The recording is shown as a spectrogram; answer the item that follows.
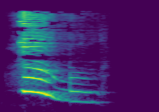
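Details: Siberian Husky named Max, a pet, answering when asked what colour it sees everything in; one short whiny vocalization that slides downward, then a softer drawn-out tail, indoors.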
